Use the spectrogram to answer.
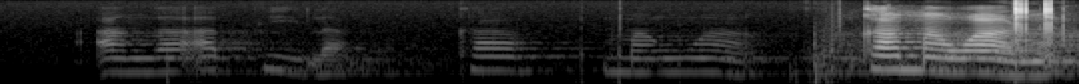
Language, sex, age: Venda, female, 18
